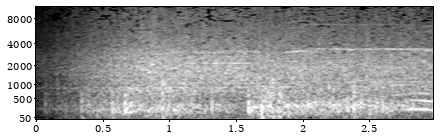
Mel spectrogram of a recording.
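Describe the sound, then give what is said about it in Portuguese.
A fireworks sound effect: fireworks crackle and pop over a steady hissing roar that swells in during the first half second, with scattered sharper bursts and a faint whistling tone near the end. “Eu peço até fogo de artifício, palmas aí.”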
